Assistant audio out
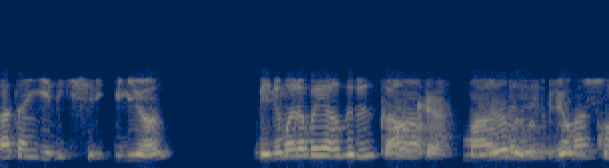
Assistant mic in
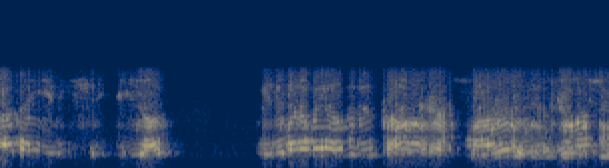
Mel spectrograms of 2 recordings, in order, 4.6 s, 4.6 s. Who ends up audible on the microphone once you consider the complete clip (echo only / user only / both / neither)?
both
